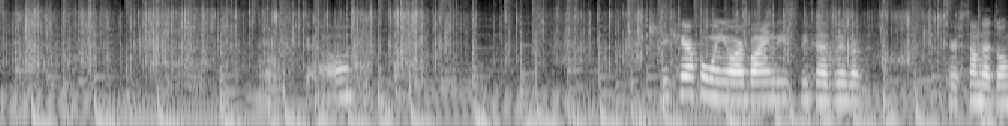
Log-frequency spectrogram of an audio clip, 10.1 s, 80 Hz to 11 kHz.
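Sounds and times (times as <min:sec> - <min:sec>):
plastic bag crinkling: 0:00.0 - 0:09.7
background music with beat: 0:00.0 - 0:10.0.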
